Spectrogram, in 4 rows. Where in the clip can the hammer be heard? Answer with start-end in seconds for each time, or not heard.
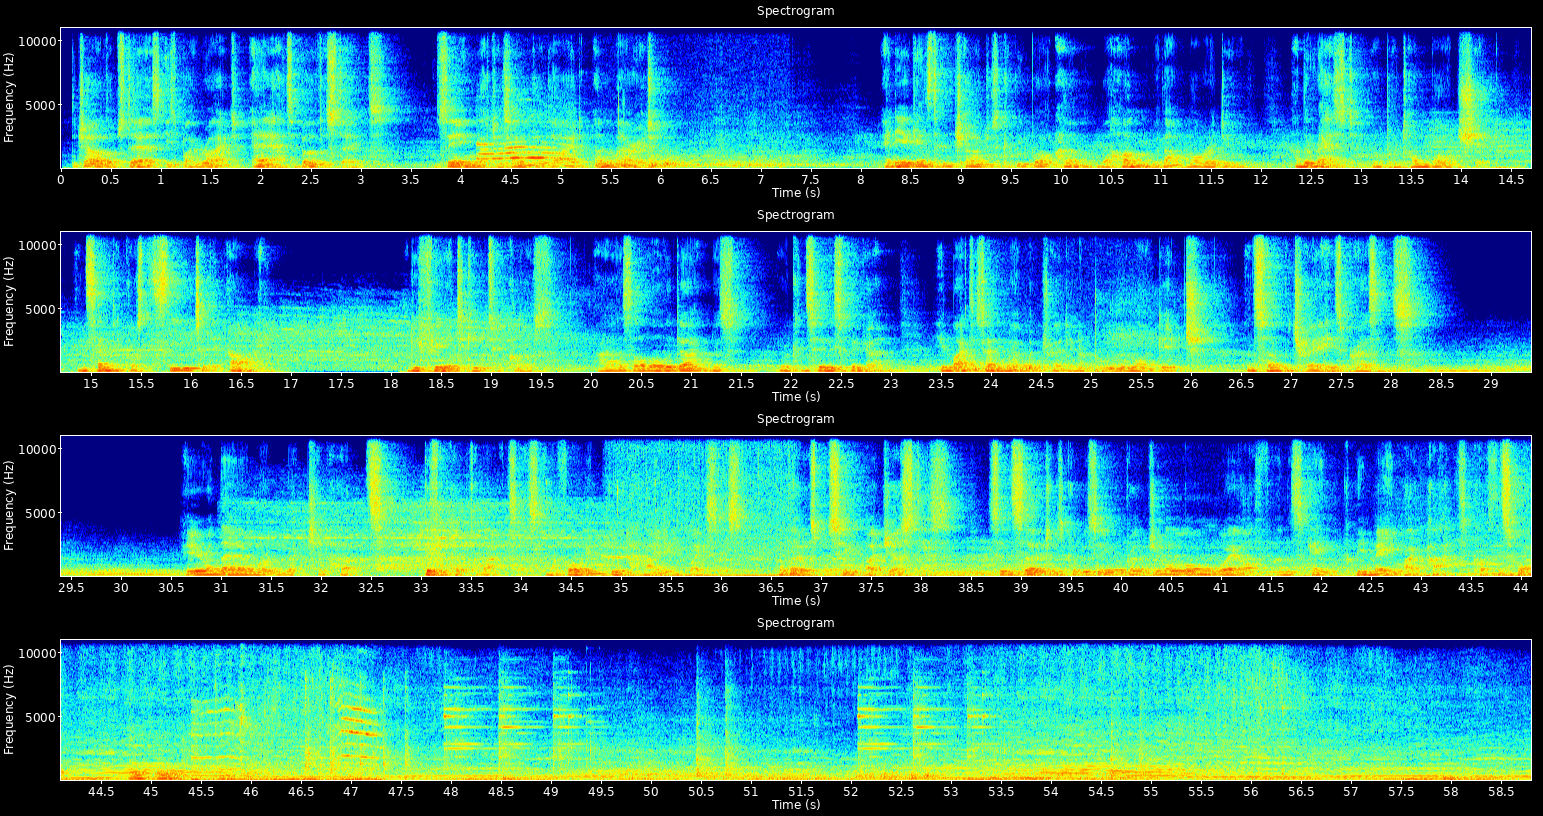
46.5-56.4.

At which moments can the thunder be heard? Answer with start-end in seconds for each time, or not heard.
5.3-7.3, 23.6-25.5, 52.0-54.0.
